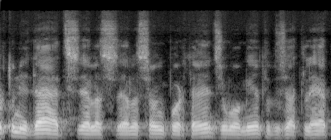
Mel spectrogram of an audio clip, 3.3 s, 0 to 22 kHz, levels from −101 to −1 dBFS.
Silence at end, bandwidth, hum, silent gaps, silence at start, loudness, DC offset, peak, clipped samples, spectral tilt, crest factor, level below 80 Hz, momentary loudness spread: 0.05 s; 16 kHz; none; none; 0 s; -24 LUFS; under 0.1%; -6 dBFS; under 0.1%; -4 dB/octave; 18 dB; -66 dBFS; 6 LU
